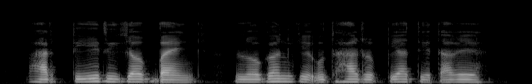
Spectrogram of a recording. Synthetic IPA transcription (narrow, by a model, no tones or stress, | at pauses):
bʱaːɾt̪ijɾid͡ʒəbɛ̃ːŋk | loːɡənkeʔʊd̪ʱaːɾːʊpjad̪eːt̪aʋeː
